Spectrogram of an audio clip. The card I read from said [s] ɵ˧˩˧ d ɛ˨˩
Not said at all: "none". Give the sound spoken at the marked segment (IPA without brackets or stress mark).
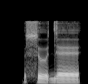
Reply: s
